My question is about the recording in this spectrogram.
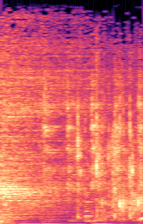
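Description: Jazz rhythm section playing: an upright double bass sounds steady low notes and a piano adds chords after the saxophone stops right at the start.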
